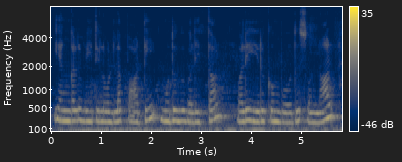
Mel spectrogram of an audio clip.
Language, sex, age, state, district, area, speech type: Tamil, female, 30-45, Tamil Nadu, Dharmapuri, rural, spontaneous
